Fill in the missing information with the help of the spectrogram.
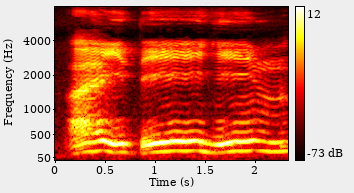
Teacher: mim sukun bertemu dengan sinin bacaan izhar syafawi jelas di bibir aid Sempurnakan sampai bunyi aidihim.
